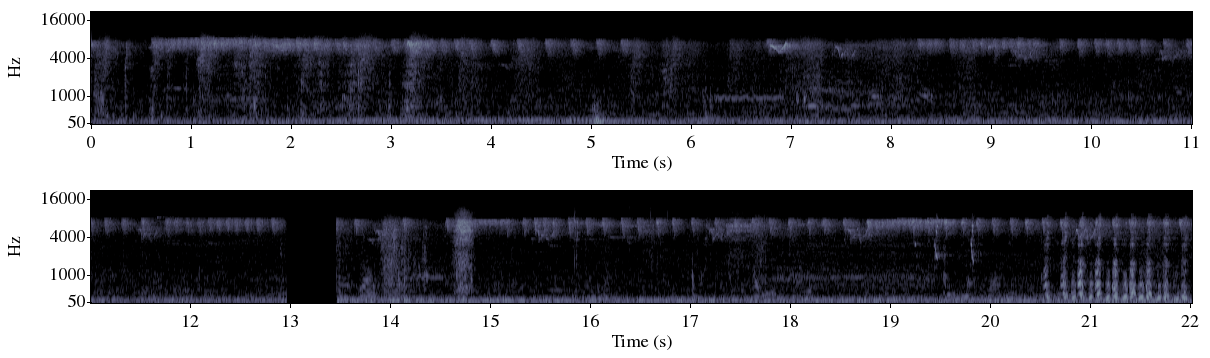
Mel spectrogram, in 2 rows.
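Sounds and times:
birds chirping: 0.0s - 22.0s
insect chorus: 0.6s - 22.0s
baby monkey whimpering: 20.5s - 22.0s.

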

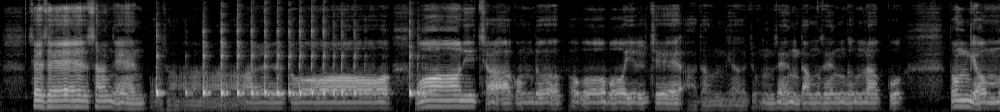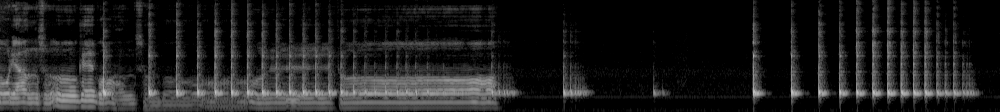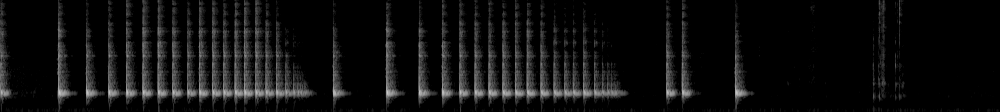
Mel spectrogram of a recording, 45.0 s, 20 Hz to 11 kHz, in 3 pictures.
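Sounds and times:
wooden fish knocks and rolls: 23.5s - 23.9s.

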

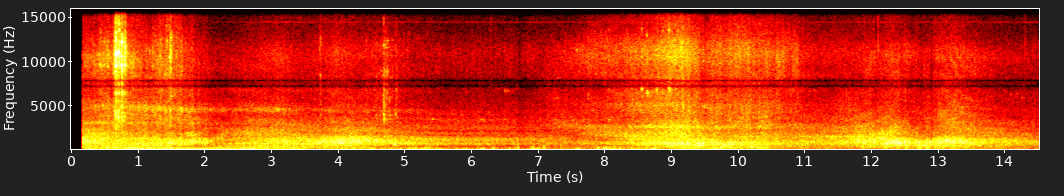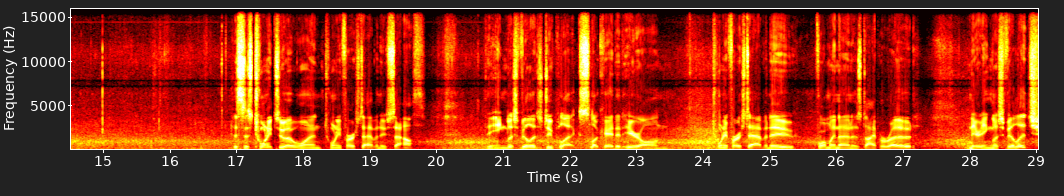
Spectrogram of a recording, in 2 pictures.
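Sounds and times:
low vehicle engine drone: 0.2s - 17.1s
cars passing: 0.2s - 29.0s.

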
